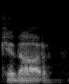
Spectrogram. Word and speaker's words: quedar: It's quite a flexible verb, quedar. But for now, to remain or to be left over. Q-U-E-D-A-R, quedar. And Q-U in Spanish is always a K sound.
